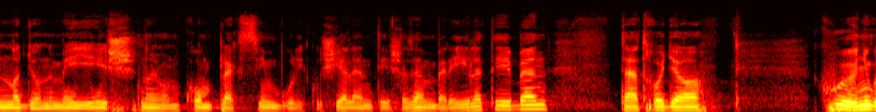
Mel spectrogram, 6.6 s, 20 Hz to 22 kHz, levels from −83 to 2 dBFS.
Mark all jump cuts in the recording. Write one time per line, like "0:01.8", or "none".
none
